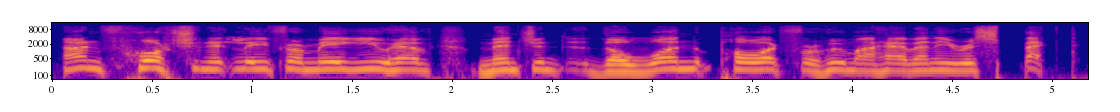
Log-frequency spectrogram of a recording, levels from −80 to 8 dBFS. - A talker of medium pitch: Yes, medium, 170 Hz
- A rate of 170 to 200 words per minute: Yes, average, 175 wpm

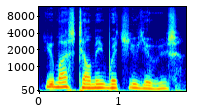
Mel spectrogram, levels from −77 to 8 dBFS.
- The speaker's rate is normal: No, fast, 230 wpm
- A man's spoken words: Yes, male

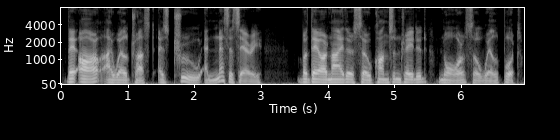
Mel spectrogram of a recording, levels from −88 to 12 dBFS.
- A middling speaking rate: Yes, average, 165 wpm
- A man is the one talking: Yes, male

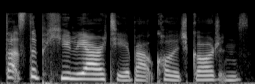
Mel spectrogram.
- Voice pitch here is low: No, high, 230 Hz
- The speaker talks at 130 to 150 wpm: Yes, average, 140 wpm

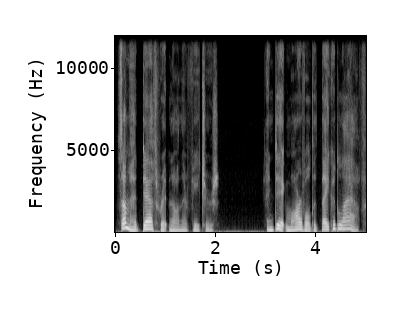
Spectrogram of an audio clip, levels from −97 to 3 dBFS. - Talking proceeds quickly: No, average, 165 wpm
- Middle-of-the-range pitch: Yes, medium, 180 Hz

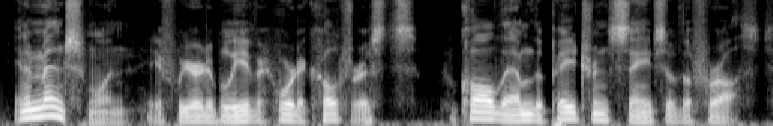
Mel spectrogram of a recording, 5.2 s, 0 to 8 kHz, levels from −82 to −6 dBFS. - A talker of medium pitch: No, very low, 95 Hz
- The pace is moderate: No, fast, 210 wpm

